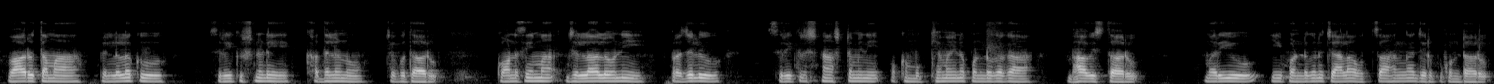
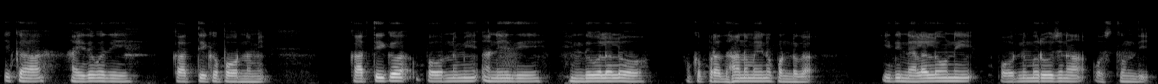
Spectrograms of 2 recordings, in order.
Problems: none marked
